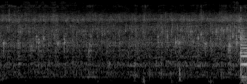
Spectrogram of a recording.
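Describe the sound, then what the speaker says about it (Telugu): Sliced onions sizzle steadily in hot oil in a pan for paneer biryani, a close, even frying hiss with a light stirring clink near the end. "ఇదే ఆయిల్లో ఈ ఉల్లిపాయలు మొత్తం బాగా వేయించుకోవాలి"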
